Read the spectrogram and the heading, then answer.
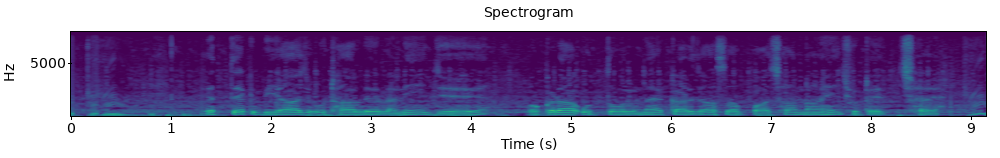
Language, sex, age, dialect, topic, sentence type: Maithili, male, 31-35, Bajjika, banking, statement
